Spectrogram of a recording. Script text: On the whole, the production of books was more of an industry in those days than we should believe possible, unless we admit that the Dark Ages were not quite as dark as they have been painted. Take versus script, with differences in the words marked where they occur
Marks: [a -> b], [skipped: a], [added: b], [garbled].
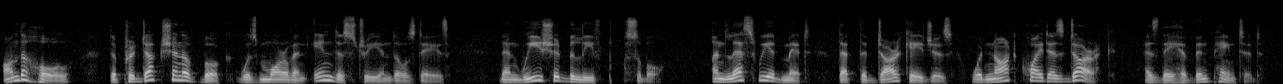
On the whole, the production of [books -> book] was more of an industry in those days than we should believe possible, unless we admit that the Dark Ages were not quite as dark as they have been painted.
